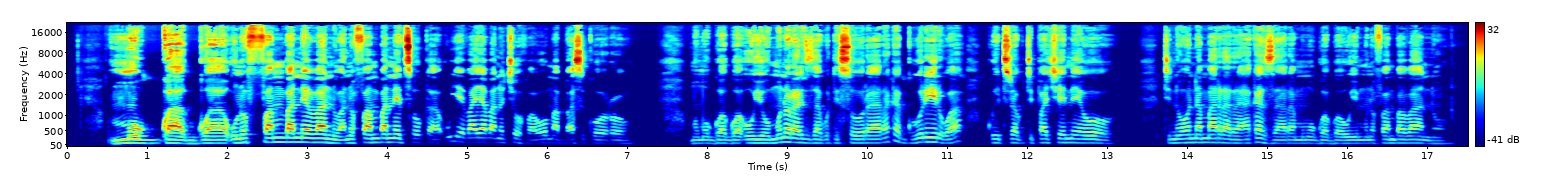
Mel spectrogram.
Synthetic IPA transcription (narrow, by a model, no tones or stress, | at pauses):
muɡʱwaɡʱwauno̞fambane̞ʋan̤uano̞fambane̞t͡so̞kauje̞ʋajaʋano̞t͡ʃo̞vʱawo̞mabʱasiko̞ːɾo | mumuɡʱwaɡʱwaʔujumuno̞ɾatid͡zakutiso̞ɾaɾakaɡʱuɾirwa | kuitirakutipat͡ʃe̞neːwo̞ | tino̞ːnamaɾaɾaːkazaɾamumuɡʱwaɡʱwaujumuno̞fambaʋaːn̤u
